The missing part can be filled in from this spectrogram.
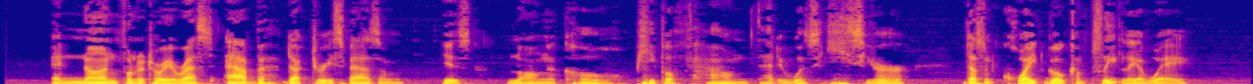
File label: Adductory non phon arrest, spasmodic dysphonia; A phonatory arrest is a manifestation of spasmodic dysphonia, in which the voice suddenly “chokes off” in the middle of an intend; Laryngopedia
